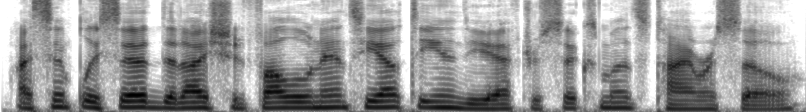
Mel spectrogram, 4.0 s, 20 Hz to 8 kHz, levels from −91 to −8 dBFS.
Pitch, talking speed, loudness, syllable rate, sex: 135 Hz, 255 wpm, -17 LUFS, 5.9 syllables/s, male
